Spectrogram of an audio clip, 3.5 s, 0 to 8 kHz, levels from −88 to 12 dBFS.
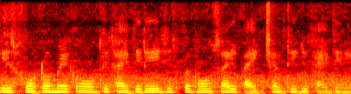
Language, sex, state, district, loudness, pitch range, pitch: Hindi, female, Bihar, Begusarai, -15 LUFS, 225-245 Hz, 235 Hz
